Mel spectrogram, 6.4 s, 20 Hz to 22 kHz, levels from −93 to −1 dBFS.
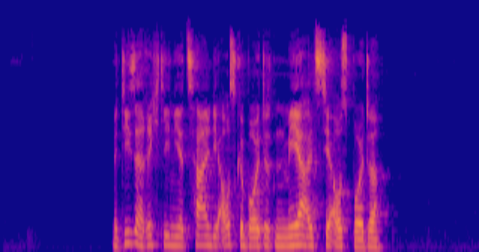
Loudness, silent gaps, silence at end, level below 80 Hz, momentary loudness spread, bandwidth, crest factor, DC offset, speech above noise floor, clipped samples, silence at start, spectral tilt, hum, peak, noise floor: -31 LUFS; none; 1.3 s; -72 dBFS; 13 LU; 14 kHz; 24 dB; under 0.1%; 56 dB; under 0.1%; 1.5 s; -3 dB/octave; none; -12 dBFS; -88 dBFS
